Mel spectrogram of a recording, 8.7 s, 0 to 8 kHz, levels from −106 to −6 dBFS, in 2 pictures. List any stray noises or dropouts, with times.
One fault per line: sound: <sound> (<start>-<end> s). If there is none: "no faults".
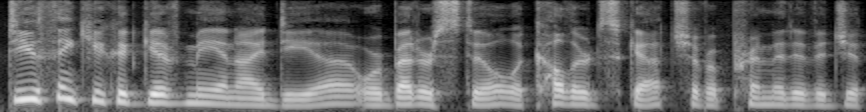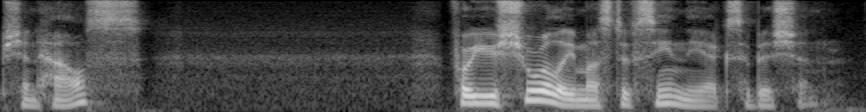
no faults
